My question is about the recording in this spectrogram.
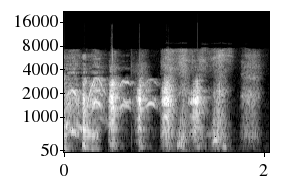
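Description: Men laughing in loud, choppy bursts that die away near the end.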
